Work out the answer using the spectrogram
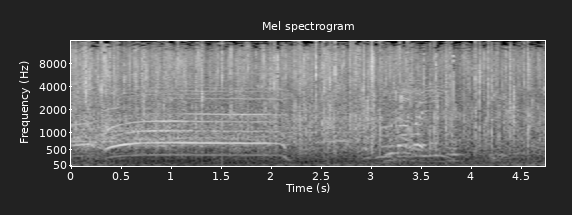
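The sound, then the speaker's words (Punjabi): Loud audience applause at a gathering, called for in honour of a hostel warden who fed the residents. Dense clapping fills the whole stretch, with voices and shouts rising over it. “ਮੈਂ ਇਹਦੇ ਨਾਂ ਤੇ ਇੱਕ ਤਾੜੀ ਮਾਰ ਦੋ।”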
